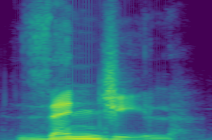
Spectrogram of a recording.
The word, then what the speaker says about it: Zengil: Michael similarly adapted Saint-Gilles to Syriac, pronouncing it something like Zengil.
